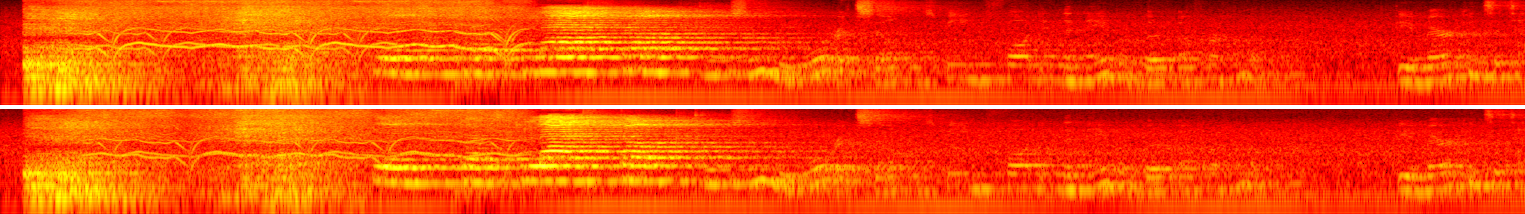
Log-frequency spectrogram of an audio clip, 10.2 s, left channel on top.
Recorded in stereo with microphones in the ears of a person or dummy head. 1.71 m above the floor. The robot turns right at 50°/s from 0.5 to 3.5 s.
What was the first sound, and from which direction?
A zipper, 125° left.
